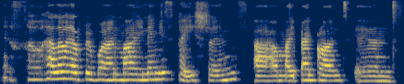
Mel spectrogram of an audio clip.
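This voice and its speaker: A woman assistant psychologist, hoarse from a cold, introducing herself calmly on a webinar. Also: medium pitch, unhurried. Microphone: video call mic. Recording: dull lo-fi call audio.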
